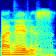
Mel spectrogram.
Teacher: En cada caso, su plural se hace agregando ES, como suele ser en español, es decir, paneles, por lo cual en plural deja de ser una palabra aguda y pasa a grave, pero nunca a esdrújula, de ahí que es incorrecto decir paneles.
